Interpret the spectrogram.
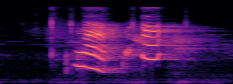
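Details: Rose-ringed parakeet talking: a single squeaky, voice-like phrase of two slurred, rising and falling syllables lasting over a second, indoors with no other sounds.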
